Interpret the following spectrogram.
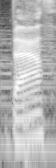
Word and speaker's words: bath: very slight change but bath ends with the th sound as in think and bathe ends with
